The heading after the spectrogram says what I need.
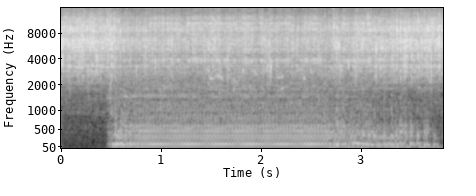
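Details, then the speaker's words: InSinkErator garbage disposer (84211601) with tap water running: heavy throbbing low hum and pulsing rattle, vibrating excessively and shaking the whole counter. "Uh the customer is complaining that it is vibrating excessively."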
